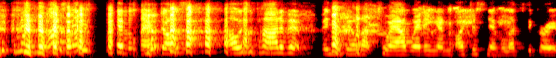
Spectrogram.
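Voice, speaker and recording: A woman with an Australian accent projects a raised, high-pitched voice at a very fast pace. Her pitch swings very widely and her loudness shifts greatly. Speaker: homesteading channel co-host. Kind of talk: casual chat. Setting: livestream.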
